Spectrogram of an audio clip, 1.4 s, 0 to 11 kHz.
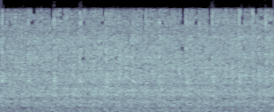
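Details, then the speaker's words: Restored 1977 Alfa Romeo S2 Spider with a two-litre twin overhead cam Nord engine, not yet fully tuned: a steady, even idle with a smooth, unbroken hum and no knocks or stumbles, so the engine is running normally. "'s the engine as you can hear it's uh operating perfectly fine that hasn't even been tuned yet"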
